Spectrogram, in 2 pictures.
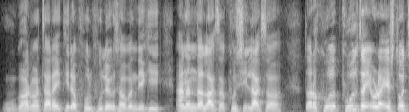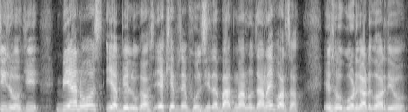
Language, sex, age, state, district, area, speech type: Nepali, male, 60+, West Bengal, Kalimpong, rural, spontaneous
